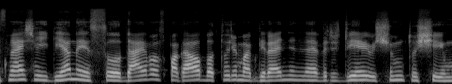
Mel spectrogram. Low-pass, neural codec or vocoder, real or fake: 14.4 kHz; codec, 44.1 kHz, 2.6 kbps, SNAC; fake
